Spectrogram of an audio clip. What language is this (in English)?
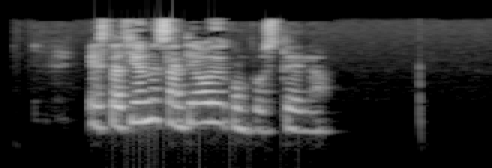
Galician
